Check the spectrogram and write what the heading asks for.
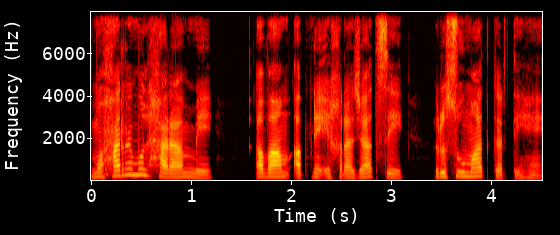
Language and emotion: Urdu, neutral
